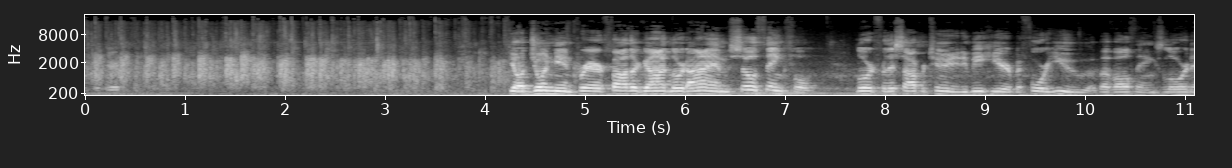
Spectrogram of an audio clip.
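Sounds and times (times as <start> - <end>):
applause welcoming a new pastor at First Baptist: 0.0 - 5.1
speech: 0.2 - 0.8, 4.2 - 11.0.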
